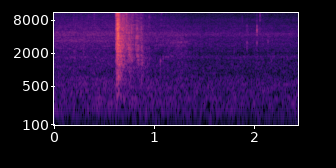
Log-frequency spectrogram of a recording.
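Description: A single brief, sharp handling sound about half a second in, a quick click or brush against a faint shop background.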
